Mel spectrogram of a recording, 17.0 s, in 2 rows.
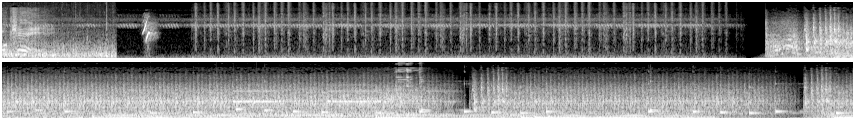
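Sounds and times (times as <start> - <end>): small motor clicking and whining: 1.9 - 7.5.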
